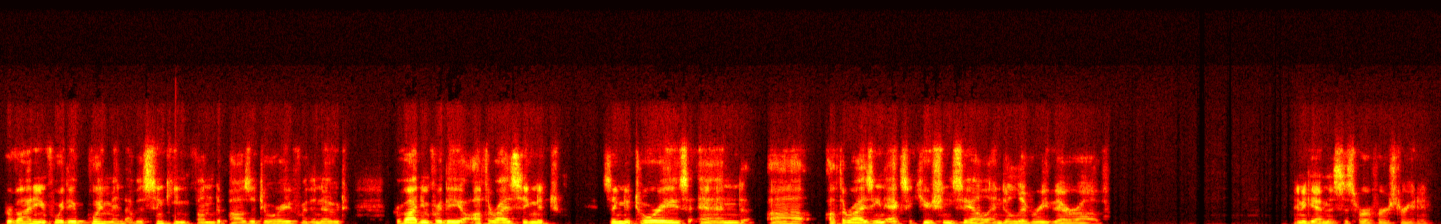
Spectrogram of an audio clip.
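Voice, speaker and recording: A man formally reading a city ordinance aloud in a steady recitation. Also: mid-range voice, brisk. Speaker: city official reading legislation. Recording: muffled remote audio.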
